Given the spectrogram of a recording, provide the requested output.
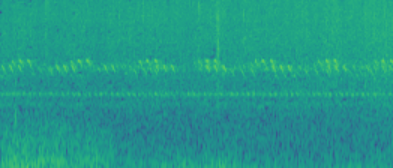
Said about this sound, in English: I lay there and a thunderstorm passed over. The front moved through with a breeze and I could hear the chanting chorus of crickets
